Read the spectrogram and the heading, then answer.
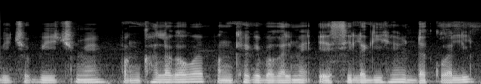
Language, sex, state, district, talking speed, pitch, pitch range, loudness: Hindi, male, Uttar Pradesh, Lucknow, 200 wpm, 105 Hz, 95-110 Hz, -15 LUFS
